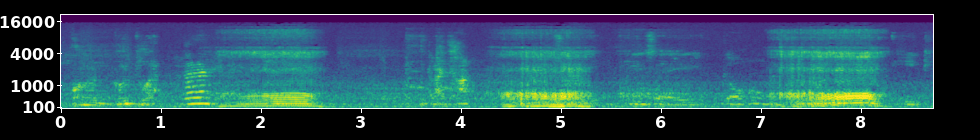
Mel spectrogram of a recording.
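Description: Loud rattling snores on the in-breath, about 20 a minute, with faint talk in the background.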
